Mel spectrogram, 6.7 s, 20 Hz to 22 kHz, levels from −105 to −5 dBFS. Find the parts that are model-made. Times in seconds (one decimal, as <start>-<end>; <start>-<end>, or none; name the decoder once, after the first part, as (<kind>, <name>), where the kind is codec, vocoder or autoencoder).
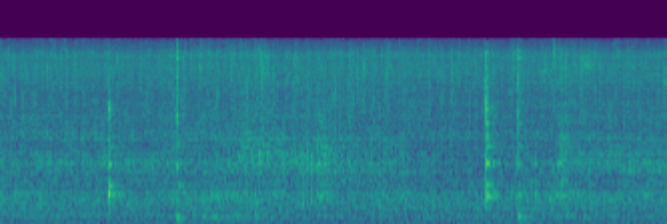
0.4-1.6 (vocoder, BigVGAN v2); 2.8-5.8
